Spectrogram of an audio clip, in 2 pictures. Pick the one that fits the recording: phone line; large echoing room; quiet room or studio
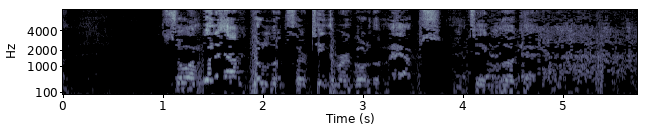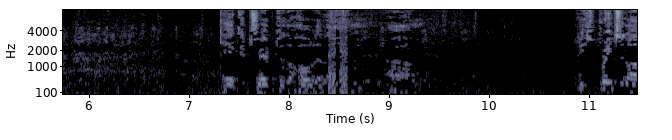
large echoing room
